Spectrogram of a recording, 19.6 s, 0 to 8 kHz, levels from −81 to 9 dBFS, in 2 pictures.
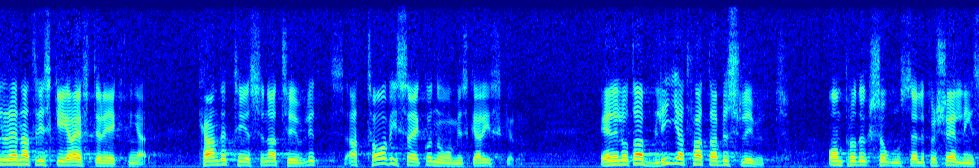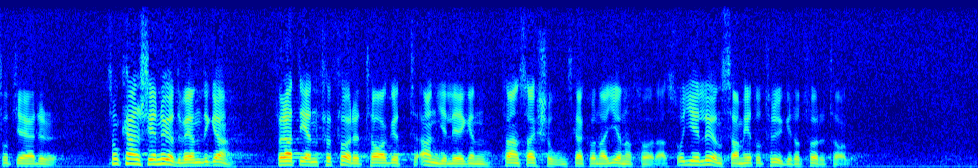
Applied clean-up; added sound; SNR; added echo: none; none; none; none.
